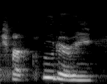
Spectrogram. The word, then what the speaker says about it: charcuterie: That's how you say it, charcuterie plates.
